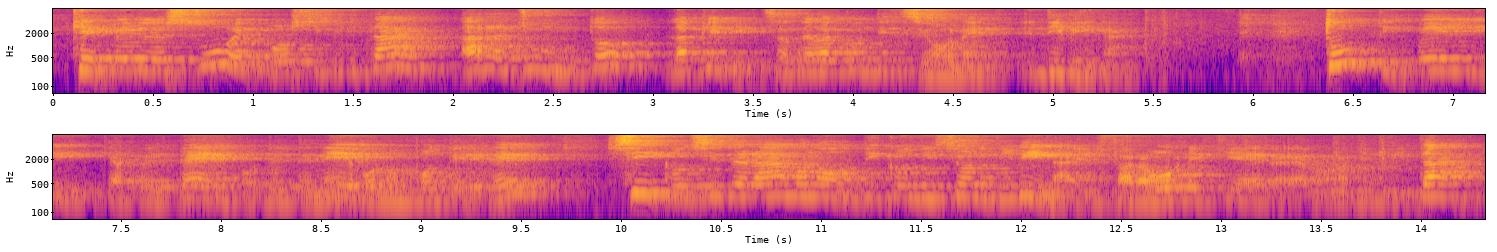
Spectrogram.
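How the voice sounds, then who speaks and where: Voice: medium pitch, gravelly, darkish tone. A preacher giving a Bible commentary talk who poses rhetorical questions and then answers them. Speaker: preacher explaining the Gospel. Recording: very echoey room, voice from far off.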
